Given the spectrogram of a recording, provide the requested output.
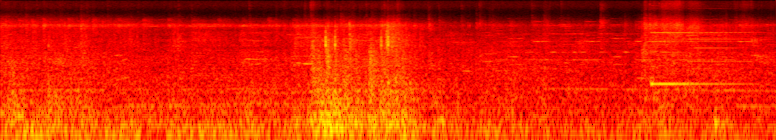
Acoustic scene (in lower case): bus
